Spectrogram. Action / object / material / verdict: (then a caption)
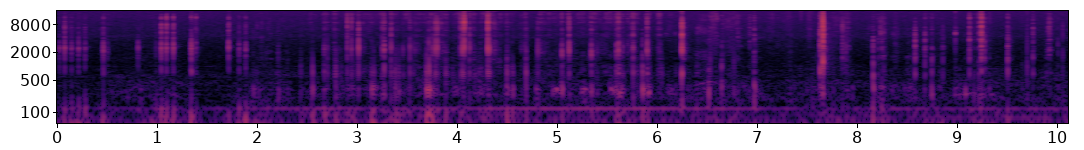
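scrape / hollow vinyl rubber duck / vinyl / none. A hand-sized hollow blue costumed vinyl rubber duck with a paper tag, gripped by long dark nails, is scratched up close with a thin pointed tool. Quick, dry scratching ticks and brief crackly strokes come in a dense, irregular run over a steady low hum. The scratches are short and bright with no ringing afterward.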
